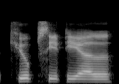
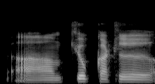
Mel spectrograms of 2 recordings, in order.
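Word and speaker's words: kubectl: are you can use a cube CTL cube cuttle or however you like to pronounce it CLI tool that's part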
